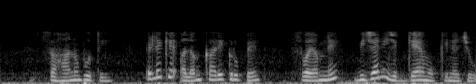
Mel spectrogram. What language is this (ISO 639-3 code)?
guj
